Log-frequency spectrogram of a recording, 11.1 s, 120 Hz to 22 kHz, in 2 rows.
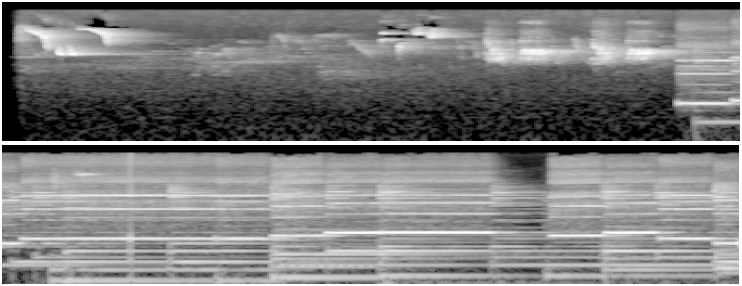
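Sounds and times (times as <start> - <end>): birds singing and chirping: 0.1 - 8.2
instrumental music sustained notes: 5.1 - 11.0.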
